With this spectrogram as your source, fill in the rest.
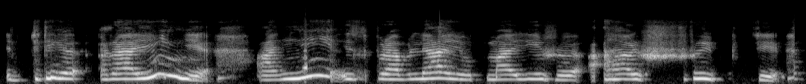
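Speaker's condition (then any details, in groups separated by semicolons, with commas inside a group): Cerebral palsy, spastic diplegia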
